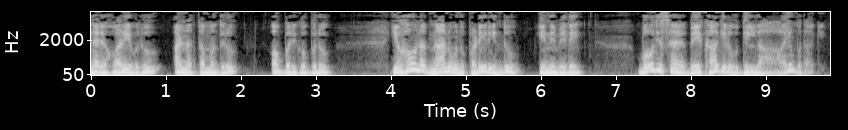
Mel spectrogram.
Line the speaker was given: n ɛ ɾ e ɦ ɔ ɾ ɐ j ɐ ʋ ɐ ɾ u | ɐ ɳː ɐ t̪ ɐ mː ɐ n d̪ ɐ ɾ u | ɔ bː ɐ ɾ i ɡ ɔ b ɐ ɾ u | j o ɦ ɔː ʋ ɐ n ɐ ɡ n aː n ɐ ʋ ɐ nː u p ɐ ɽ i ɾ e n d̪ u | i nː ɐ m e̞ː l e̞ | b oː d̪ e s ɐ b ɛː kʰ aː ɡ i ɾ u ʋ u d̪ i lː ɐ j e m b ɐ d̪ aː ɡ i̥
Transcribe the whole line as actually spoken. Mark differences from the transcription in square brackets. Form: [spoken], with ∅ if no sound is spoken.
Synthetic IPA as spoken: n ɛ ɾ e ɦ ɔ ɾ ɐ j ɐ ʋ ɐ ɾ u | ɐ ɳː ɐ t̪ ɐ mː ɐ n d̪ ɐ ɾ u | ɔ bː ɐ ɾ i ɡ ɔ [bː] ɐ ɾ u | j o ɦ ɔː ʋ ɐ n ɐ ɡ n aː n ɐ ʋ ɐ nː u p ɐ ɽ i ɾ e n d̪ u | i nː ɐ m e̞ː l e̞ | b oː d̪ [i] s ɐ b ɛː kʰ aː ɡ i ɾ u ʋ u d̪ i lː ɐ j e m b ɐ d̪ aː ɡ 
